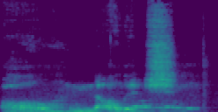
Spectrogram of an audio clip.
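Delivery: put-on demonic voice, sounding like a demon. A game narrator voices a demon speaking inside a character's head, in a demon voice. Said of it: "He's a demon".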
